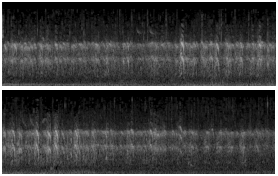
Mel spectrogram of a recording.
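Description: A colony of carmine bee-eaters calling, many short calls overlapping into a dense, continuous chorus.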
